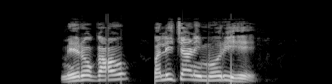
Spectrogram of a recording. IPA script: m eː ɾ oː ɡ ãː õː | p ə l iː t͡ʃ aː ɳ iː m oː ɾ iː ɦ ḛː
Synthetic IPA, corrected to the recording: m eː ɾ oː ɡ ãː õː | p ə l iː t͡ʃ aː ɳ iː m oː ɾ iː ɦ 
